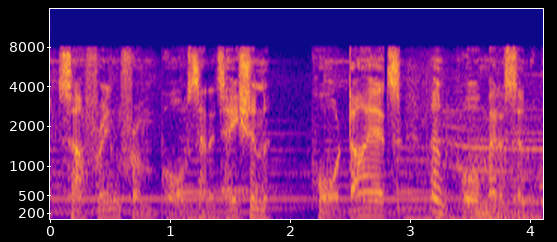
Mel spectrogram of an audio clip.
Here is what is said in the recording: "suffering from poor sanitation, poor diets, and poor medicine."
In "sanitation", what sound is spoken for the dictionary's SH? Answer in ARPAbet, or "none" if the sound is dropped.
SH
